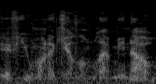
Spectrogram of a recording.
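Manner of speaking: hushed, quiet whisper. Answering another character's whisper, whispering back. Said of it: "I whisper back".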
